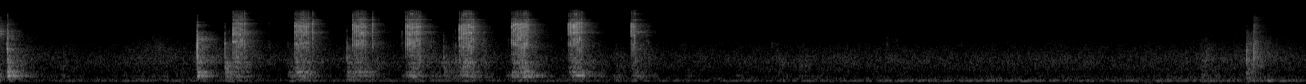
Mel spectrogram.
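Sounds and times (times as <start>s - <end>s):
ratchet wrench clicking: 2.3s - 6.6s.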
